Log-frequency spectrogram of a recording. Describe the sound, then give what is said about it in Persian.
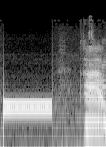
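A telephone tone sounds after a caller's line is cut off: one steady, even tone lasting about a second stops abruptly, followed by a short hiss and then a voice starting to speak. “د دوی د ټلیفون قطع سو”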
